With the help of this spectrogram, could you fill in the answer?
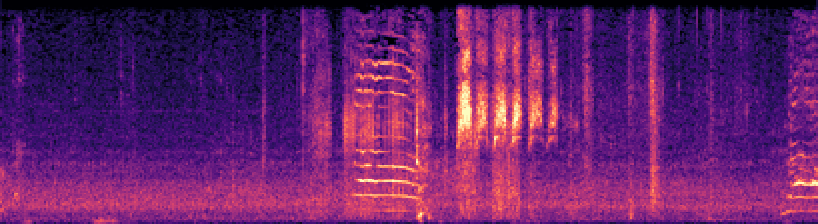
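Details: Street-living stray cat giving a drawn-out, falling meow midway, followed later by a short rising mew, amid outdoor background noise with scattered clicks and rustling.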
